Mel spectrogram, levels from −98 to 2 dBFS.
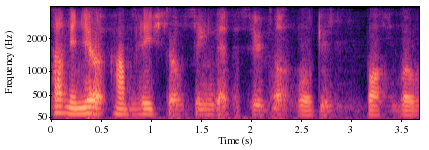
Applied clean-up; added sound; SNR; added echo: neural separator model SepFormer WHAMR!.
